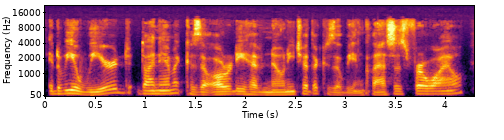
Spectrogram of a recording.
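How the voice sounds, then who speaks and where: Man with a low voice, laid-back joking podcast co-host, dry close sound. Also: fast talker, a little mellow, no echo. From Canada. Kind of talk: casual chat.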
